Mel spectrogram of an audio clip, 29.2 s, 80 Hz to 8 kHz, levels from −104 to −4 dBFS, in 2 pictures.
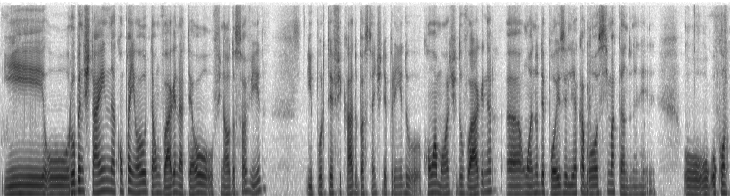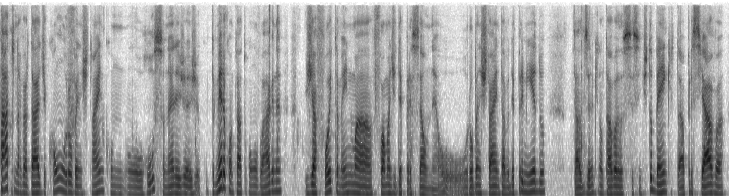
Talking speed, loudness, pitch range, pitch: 170 wpm, -23 LUFS, 115-135 Hz, 125 Hz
